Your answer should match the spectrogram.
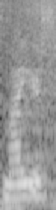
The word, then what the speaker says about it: Meijer: Myers pala yung pag-pronounce nun guys.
